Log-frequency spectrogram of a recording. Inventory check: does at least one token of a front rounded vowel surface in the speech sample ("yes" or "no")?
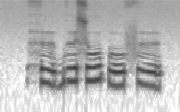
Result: no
